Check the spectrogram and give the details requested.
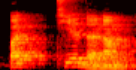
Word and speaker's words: पथ्यदनम: किम किम पथ्यदनम, पथ्यदनम आधा था य, पथ्यदनम धर्मः, धर्मः कह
